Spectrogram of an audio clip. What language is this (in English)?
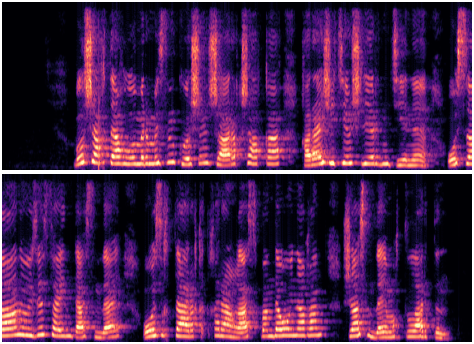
Kazakh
